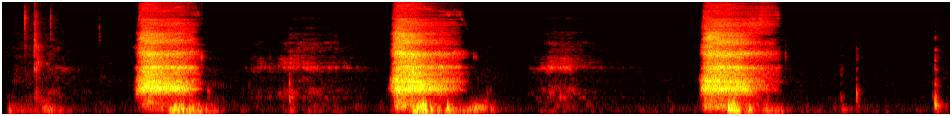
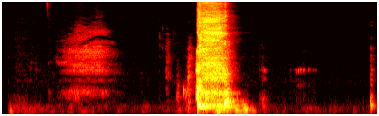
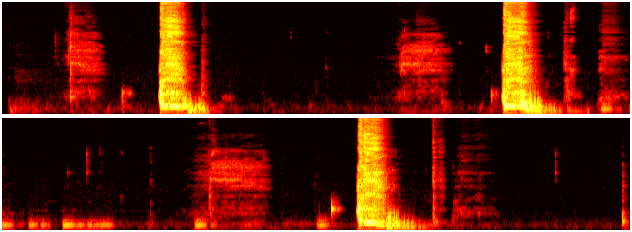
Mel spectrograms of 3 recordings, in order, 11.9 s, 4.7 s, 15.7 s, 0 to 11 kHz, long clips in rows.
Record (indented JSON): {
  "exhalation_length": "11.9 s",
  "exhalation_amplitude": 14094,
  "exhalation_signal_mean_std_ratio": 0.34,
  "cough_length": "4.7 s",
  "cough_amplitude": 31325,
  "cough_signal_mean_std_ratio": 0.26,
  "three_cough_length": "15.7 s",
  "three_cough_amplitude": 32768,
  "three_cough_signal_mean_std_ratio": 0.25,
  "survey_phase": "beta (2021-08-13 to 2022-03-07)",
  "age": "45-64",
  "gender": "Male",
  "wearing_mask": "No",
  "symptom_none": true,
  "smoker_status": "Never smoked",
  "respiratory_condition_asthma": false,
  "respiratory_condition_other": false,
  "recruitment_source": "REACT",
  "submission_delay": "2 days",
  "covid_test_result": "Negative",
  "covid_test_method": "RT-qPCR"
}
